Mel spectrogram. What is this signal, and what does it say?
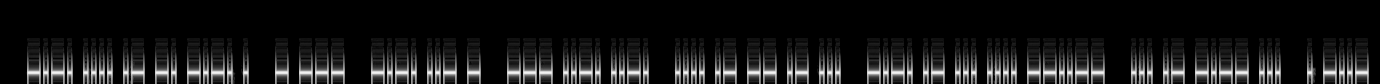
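Morse code, heard as a keyed tone, about 30 wpm, 550 Hz. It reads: CHANCE TO CUT OFF HAMAS CASH, SAYS EX
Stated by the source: Morse code news headlines sent at 30 WPM.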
